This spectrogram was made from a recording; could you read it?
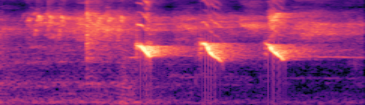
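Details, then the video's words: Greater green leafbird in energetic gacor song, three loud, clear whistles that each slide steeply downward, spaced about half a second apart over a faint background of thin high chatter. "Ocehan Cucak Ijo Gacor untuk Pancingan Bunyi"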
